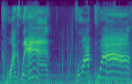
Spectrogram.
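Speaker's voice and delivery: quacked French question, rising to high and loud; duck-like French. Acted. Streamer imitating offended French viewer, quacking like a duck. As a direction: squawk the French word like a duck. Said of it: "French people aren't ducks?".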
